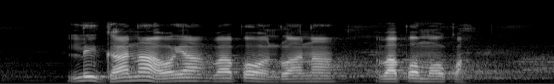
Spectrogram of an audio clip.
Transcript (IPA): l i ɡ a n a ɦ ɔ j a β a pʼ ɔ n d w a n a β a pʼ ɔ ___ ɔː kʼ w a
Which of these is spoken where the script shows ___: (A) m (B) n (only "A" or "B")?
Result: A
